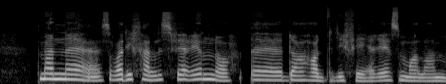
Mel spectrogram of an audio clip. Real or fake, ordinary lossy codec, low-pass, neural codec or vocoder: fake; Opus, 16 kbps; 14.4 kHz; vocoder, 44.1 kHz, 128 mel bands, Pupu-Vocoder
